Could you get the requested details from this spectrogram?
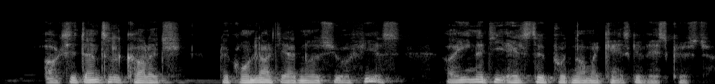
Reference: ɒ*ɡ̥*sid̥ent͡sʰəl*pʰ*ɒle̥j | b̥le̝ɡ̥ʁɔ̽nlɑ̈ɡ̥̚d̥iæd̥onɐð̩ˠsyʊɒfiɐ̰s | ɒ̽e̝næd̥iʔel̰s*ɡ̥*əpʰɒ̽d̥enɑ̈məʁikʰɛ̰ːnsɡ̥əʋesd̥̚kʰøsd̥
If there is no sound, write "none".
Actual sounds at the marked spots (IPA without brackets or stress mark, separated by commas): ɡ̥, kʰ, d̥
